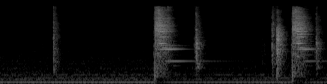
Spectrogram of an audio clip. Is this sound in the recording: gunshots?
yes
